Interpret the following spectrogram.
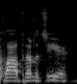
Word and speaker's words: Paul Pelletier: aquaman series that was good was drawn by paul pelletier is that how you say his name paul pelletier yes the the rebirth the dan abner one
